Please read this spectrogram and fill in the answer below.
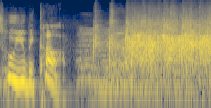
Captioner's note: audience applauding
